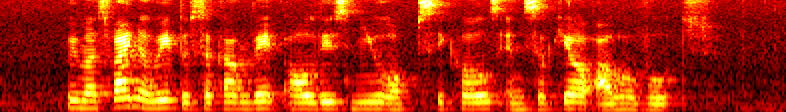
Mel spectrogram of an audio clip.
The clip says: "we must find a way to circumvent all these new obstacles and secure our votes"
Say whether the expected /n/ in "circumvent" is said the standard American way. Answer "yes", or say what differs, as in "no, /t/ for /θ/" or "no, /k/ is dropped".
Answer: no, /n/ is dropped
